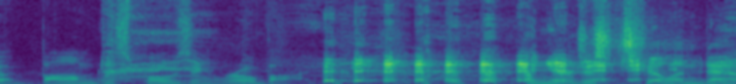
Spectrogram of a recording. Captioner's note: Ryan laughing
